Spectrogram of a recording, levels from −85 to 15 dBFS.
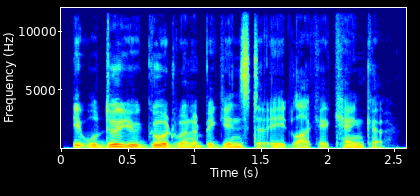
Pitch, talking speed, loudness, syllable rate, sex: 105 Hz, 300 wpm, -18 LUFS, 6.6 syllables/s, male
